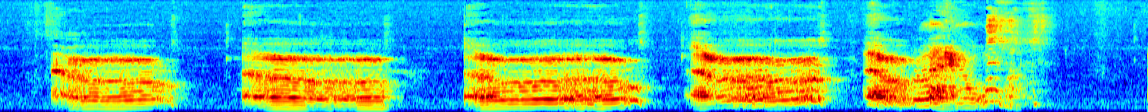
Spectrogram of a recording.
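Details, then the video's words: Pet dog indoors reacting with odd noises when pointed at, five separate drawn-out moaning whines about a second long each, fairly steady in pitch, the last one rougher, separated by short silences. "Dog makes hilarious noises"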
